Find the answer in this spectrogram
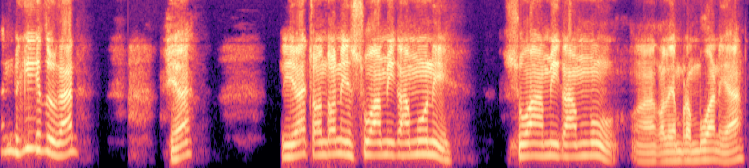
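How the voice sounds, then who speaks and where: A man's voice: high-pitched, a little slow, long pauses, dry recording. A man from Indonesia speaking, hosting a live stream of blunt, mocking religious commentary, lecturing viewers.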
